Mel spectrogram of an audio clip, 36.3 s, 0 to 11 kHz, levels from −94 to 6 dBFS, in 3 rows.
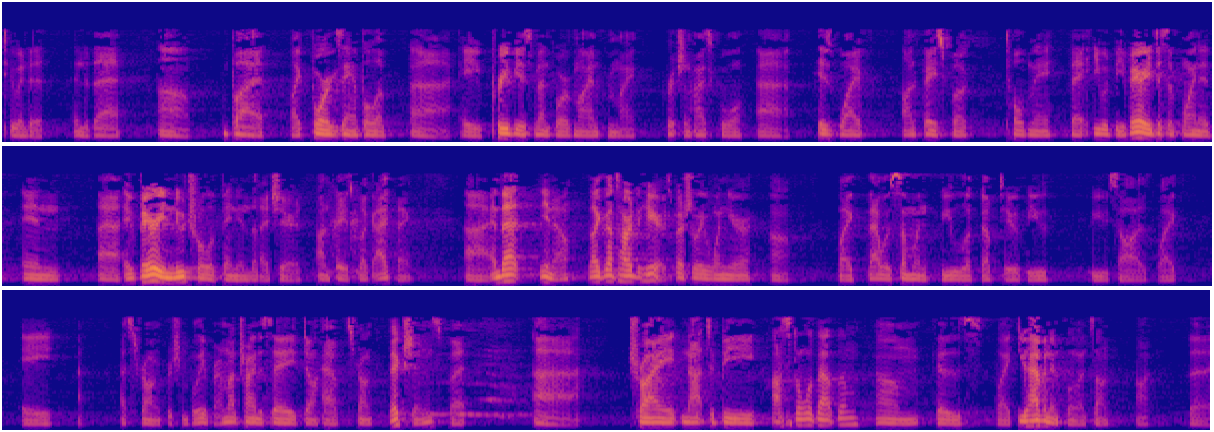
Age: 20-39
